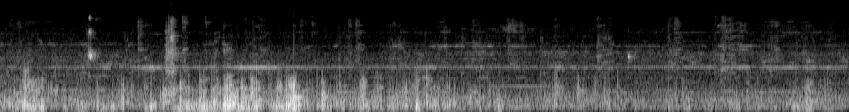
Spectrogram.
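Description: Panorama ride train running along its elevated track: a steady high whine, with rumbling and a few heavy knocks in the first three seconds, then steadier running.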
